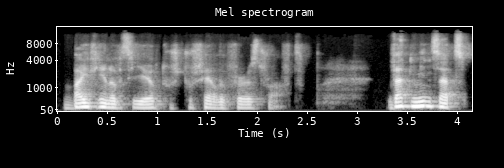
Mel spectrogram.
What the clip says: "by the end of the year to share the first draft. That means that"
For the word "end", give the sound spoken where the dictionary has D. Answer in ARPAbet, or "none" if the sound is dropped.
none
